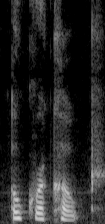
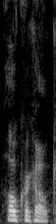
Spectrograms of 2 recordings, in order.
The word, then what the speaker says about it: Ocracoke: island is named Ocracoke Ocracoke yep I did check this pronunciation of that failed to prep you before the evening but you got it right well it sounds like okra and coke pretty much pretty much I think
